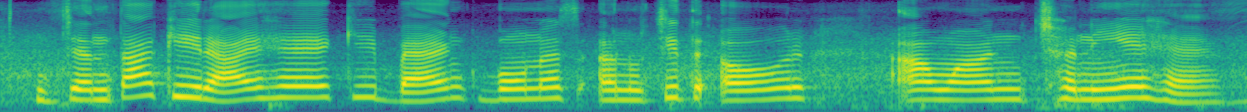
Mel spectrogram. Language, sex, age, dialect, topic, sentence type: Hindi, female, 25-30, Awadhi Bundeli, banking, statement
